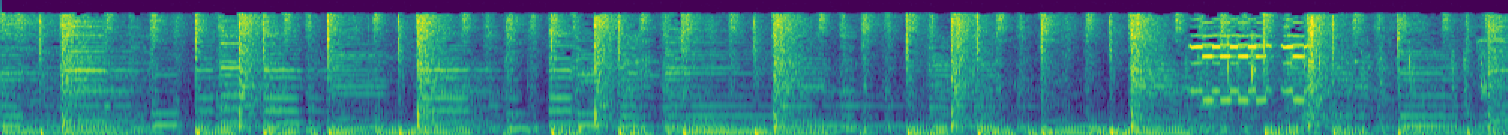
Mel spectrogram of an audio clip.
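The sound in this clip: A telephone rings with a busy musical ringtone while a call is placed, loud and continuous for about ten seconds with dense rhythmic beats and full-bodied tones and no voices.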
